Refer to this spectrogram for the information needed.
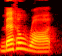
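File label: "metal rod", English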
